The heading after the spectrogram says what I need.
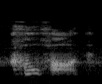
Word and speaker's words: quahog: The purple beads that look black to some people come from, how do you say it, quahog, which is Quehog.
